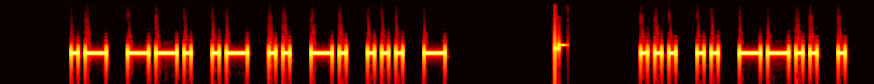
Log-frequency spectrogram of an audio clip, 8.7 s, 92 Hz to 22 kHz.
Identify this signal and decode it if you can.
Morse code, heard as a keyed tone, about 17 wpm, 700 Hz. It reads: AGAINST SIZE
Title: Sentences from Top 400 Words - New Word Drill - 17wpm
